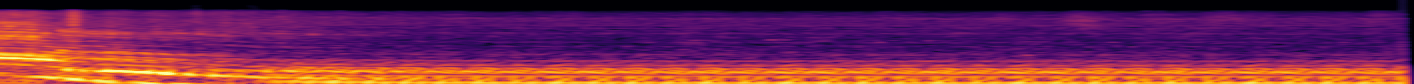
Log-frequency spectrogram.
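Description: A car engine drops to a low, steady idle.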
